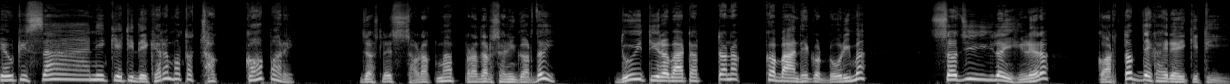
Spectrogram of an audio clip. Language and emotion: Nepali, surprised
